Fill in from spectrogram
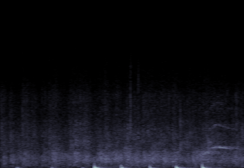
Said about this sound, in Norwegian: Det her var liksom jomfruturen for oss i Gjørum Live publikum, og dere har vært et veldig bra publikum. Ja. Ja, så jeg synes vi skal gi dere selv en god applaus.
